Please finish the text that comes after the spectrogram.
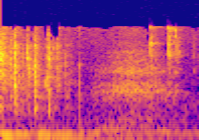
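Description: Rapid tapping of keys on a computer keyboard, a short close burst of several clicks at low level with no voices.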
